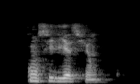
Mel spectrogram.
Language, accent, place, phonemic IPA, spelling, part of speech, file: French, France, Lyon, /kɔ̃.si.lja.sjɔ̃/, conciliation, noun, LL-Q150 (fra)-conciliation.wav
- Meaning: conciliation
